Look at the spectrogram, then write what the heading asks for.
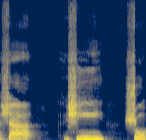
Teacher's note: dibangun huruf syin dia alistifal turun pangkal lidahnya. Semua huruf yang turun pangkal lidahnya semuanya tipis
